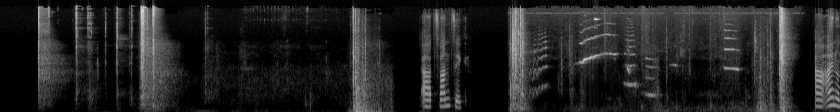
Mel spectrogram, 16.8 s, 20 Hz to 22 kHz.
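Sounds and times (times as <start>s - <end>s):
door creaking open: 4.0s - 7.9s, 10.2s - 16.0s
door shut with a heavy booming thud: 7.0s - 7.9s, 10.2s - 10.6s, 15.1s - 15.9s
speech: 8.4s - 9.4s, 16.3s - 16.8s.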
